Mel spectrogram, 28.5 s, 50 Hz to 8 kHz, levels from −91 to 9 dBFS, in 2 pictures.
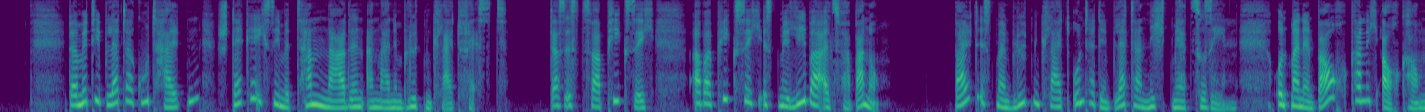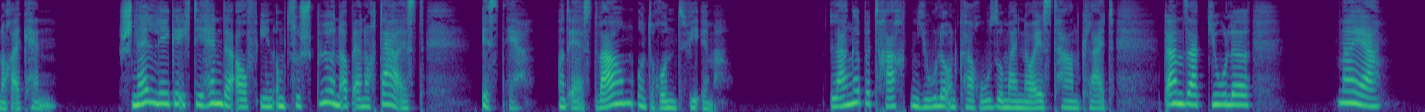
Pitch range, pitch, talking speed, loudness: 180-275 Hz, 220 Hz, 175 wpm, -27 LUFS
